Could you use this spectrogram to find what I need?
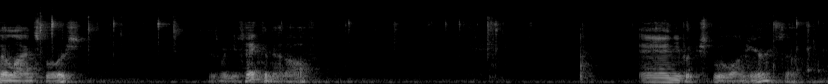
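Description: Plastic parts of a small stand click and rattle in hands.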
